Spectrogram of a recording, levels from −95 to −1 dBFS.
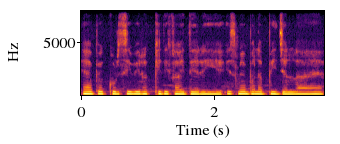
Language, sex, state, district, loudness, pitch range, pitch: Hindi, female, Uttar Pradesh, Lalitpur, -12 LUFS, 185-195 Hz, 190 Hz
